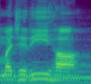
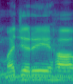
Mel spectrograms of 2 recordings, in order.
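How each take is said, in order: First: The vowel after 'majr' sounds like 'i'. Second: The vowel after 'majr' sounds like 'e'. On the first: This is the reading the normal grammar rule would give. "Normal तो पढ़ना चाहिए कायदे के तहत" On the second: This is the reading handed down from the Prophet. "अब जैसे हम पढ़ते हैं बिस्मिल्लाहि मजरेहा"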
